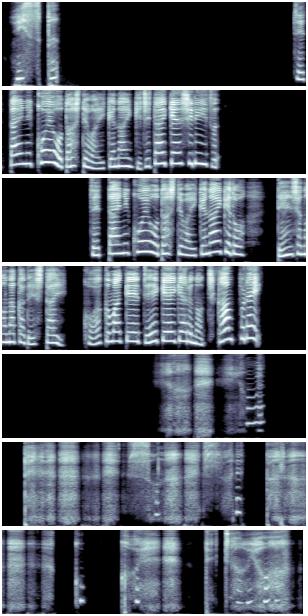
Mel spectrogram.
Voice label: タイトルコール

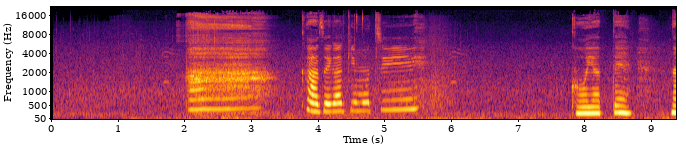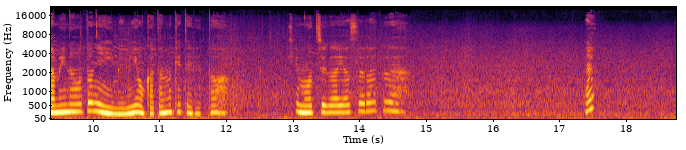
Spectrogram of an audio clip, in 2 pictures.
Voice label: ゆったり添い寝

